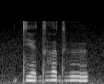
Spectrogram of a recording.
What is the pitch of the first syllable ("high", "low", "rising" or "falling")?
low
